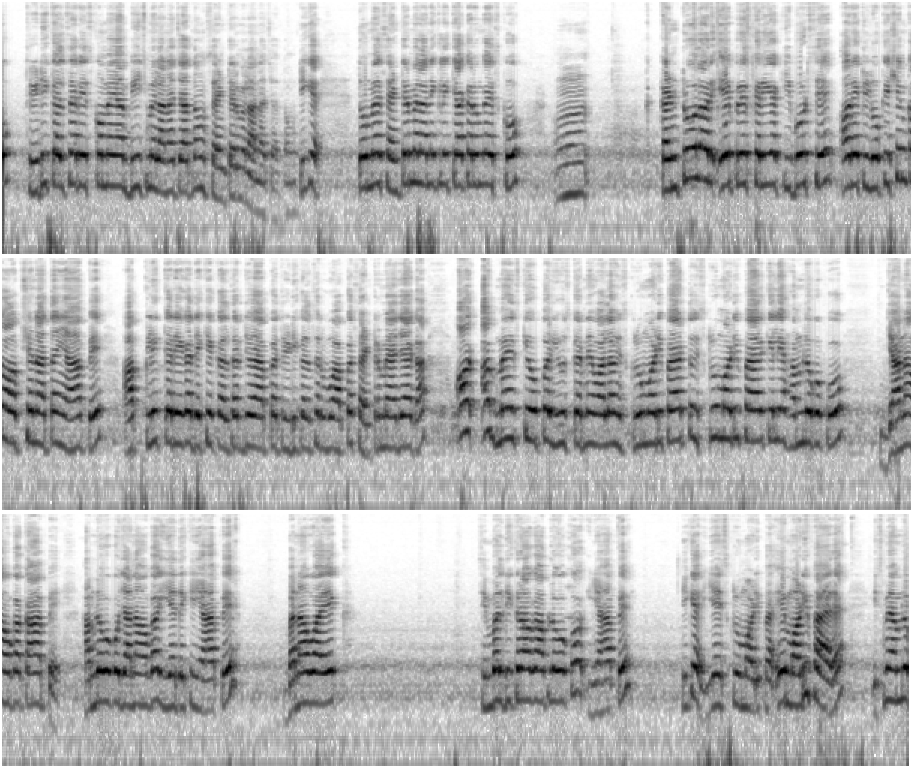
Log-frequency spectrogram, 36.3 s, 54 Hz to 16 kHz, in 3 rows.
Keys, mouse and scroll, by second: 10.0 ctrl+a, 22.0-23.7 drag, 31.8-33.6 drag, 35.6 click.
